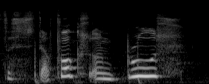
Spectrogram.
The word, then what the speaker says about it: Bruce: B-U-R-U-C-E. Bruce. Eben. Mit E. – Ja, aber das E am Schluss spricht man nicht.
